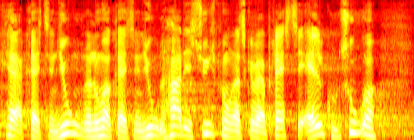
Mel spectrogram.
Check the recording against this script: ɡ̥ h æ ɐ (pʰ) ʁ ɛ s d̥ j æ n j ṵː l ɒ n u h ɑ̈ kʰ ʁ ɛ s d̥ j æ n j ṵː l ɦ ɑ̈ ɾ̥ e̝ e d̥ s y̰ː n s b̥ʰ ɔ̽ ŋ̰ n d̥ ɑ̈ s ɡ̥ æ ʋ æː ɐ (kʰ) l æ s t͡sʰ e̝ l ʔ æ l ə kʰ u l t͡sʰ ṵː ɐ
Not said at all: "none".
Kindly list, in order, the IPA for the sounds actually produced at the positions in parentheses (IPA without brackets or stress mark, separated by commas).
kʰ, pʰ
